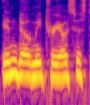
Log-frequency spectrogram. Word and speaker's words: endometriosis: endometriosis, did I pronounce that correctly? – Yes, you did.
